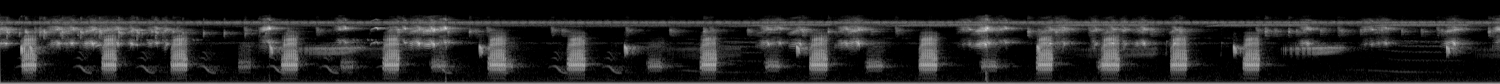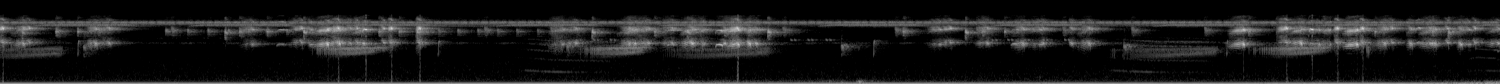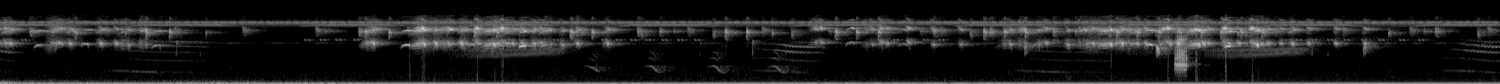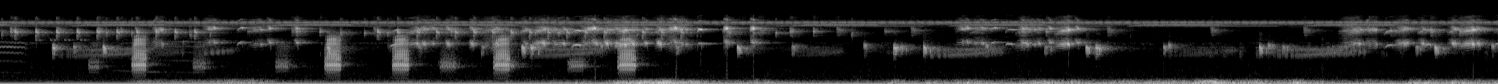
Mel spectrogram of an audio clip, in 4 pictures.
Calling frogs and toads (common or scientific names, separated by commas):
Scinax fuscovarius, lesser tree frog, dwarf tree frog, Pithecopus azureus, menwig frog, Physalaemus cuvieri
